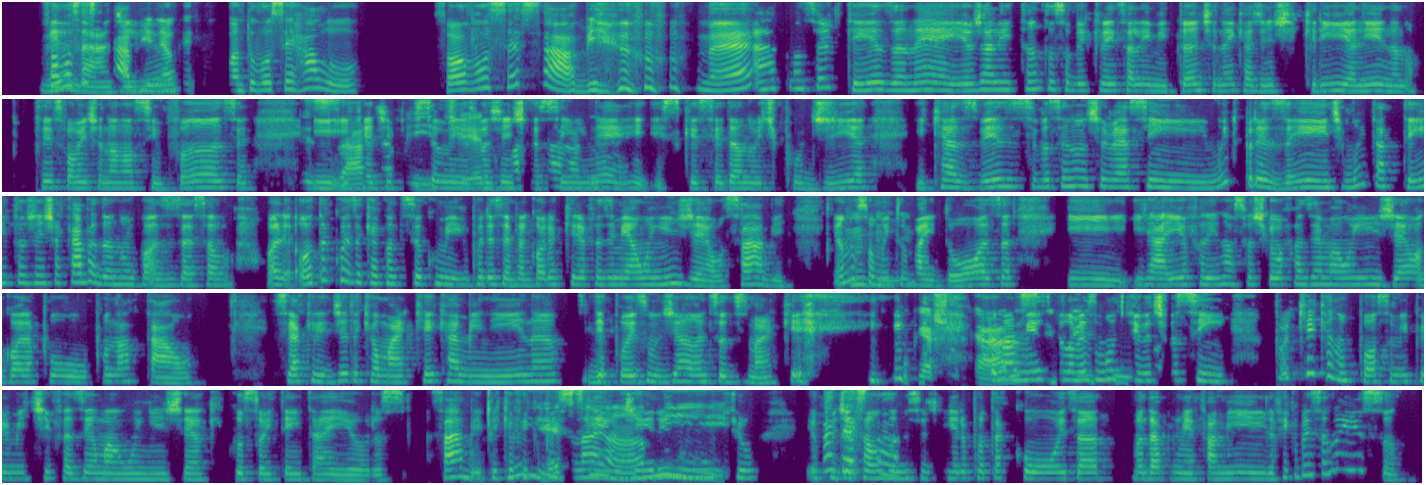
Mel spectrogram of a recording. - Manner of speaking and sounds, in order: tapping; other background noise; laugh; laugh
- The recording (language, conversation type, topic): Portuguese, advice, Como posso lidar com minhas crenças limitantes e mudar meu diálogo interno?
